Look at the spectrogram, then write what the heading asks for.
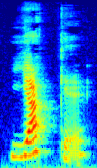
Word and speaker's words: Jacke: Jacke Jacke is jacket. And this is where you can see that the letter J is pronounced as Y.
